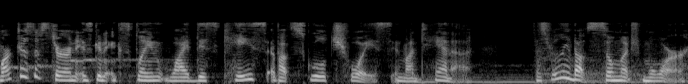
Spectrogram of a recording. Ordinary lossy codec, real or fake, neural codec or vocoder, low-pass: MP3, 32 kbps; fake; codec, 16 kHz in and 24 kHz out, 2.2 kbps, FireRedTTS-2 codec; 7.2 kHz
